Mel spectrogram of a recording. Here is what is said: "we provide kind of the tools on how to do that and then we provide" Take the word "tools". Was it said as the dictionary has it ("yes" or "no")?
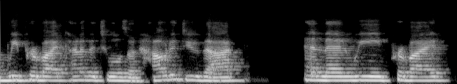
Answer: yes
